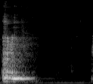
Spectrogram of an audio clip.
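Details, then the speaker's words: First-time mother, 14 weeks pregnant, on bed rest after bleeding, coughing from the cold in Australia; a single short, voiced cough burst, then silence. "me Inuubo ako kasi sobrang lamig dito sa Australia yan share ko lang sa inyo"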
